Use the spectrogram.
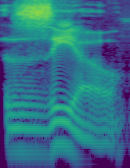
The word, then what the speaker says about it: XXIO: It's XXIO, whatever you like to pronounce it as. I like XXIO. That's how I pronounce it. I like that. I'm going to start calling it the Zeo.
